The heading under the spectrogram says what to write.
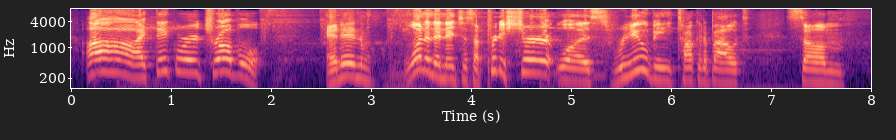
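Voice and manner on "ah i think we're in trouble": acted dry expressionless sarcasm, slightly raised pitch. Retelling a moment when the ninjas were panicking, mimicking Hikage's sarcastic line. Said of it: "just let out the sarcastic".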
